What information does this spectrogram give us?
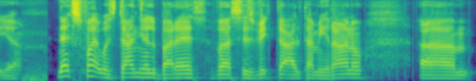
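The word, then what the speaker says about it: Barez: next fight was Daniel Barz versus Victor altamirano um I'm saying Barth because flipping Michael Bisping was yapping about how to pronounce it anyway um so yeah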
